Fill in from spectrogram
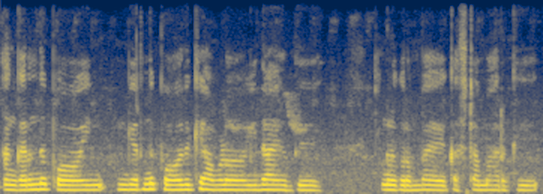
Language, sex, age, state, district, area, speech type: Tamil, female, 18-30, Tamil Nadu, Thoothukudi, urban, spontaneous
